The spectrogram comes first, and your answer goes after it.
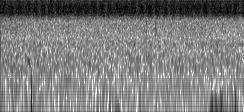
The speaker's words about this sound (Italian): risenti le cicale, il vento.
